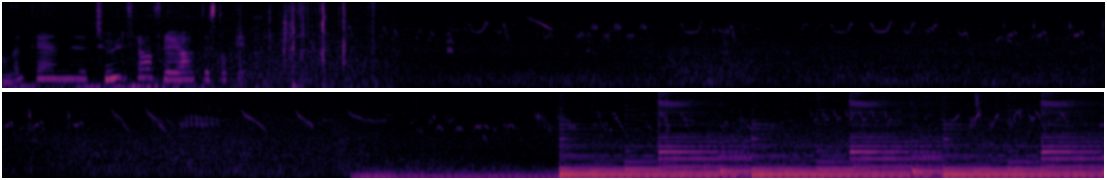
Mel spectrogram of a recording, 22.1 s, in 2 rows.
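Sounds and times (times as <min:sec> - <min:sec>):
sharp clicks: 0:02.6 - 0:03.8
faint bird chirps: 0:03.7 - 0:22.0.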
